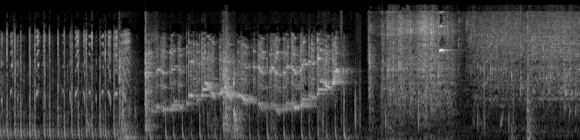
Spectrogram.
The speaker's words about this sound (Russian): В ванной. Точно, надо набрать воды в ванну.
